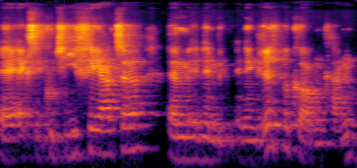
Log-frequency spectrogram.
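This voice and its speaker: This man speaks at a very slow pace, at a medium pitch, with ordinary pitch variation. Audible room echo surrounds his voice. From Germany, Münster (Westphalia). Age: 40s. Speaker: lawyer. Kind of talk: interview. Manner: halting, many fillers.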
